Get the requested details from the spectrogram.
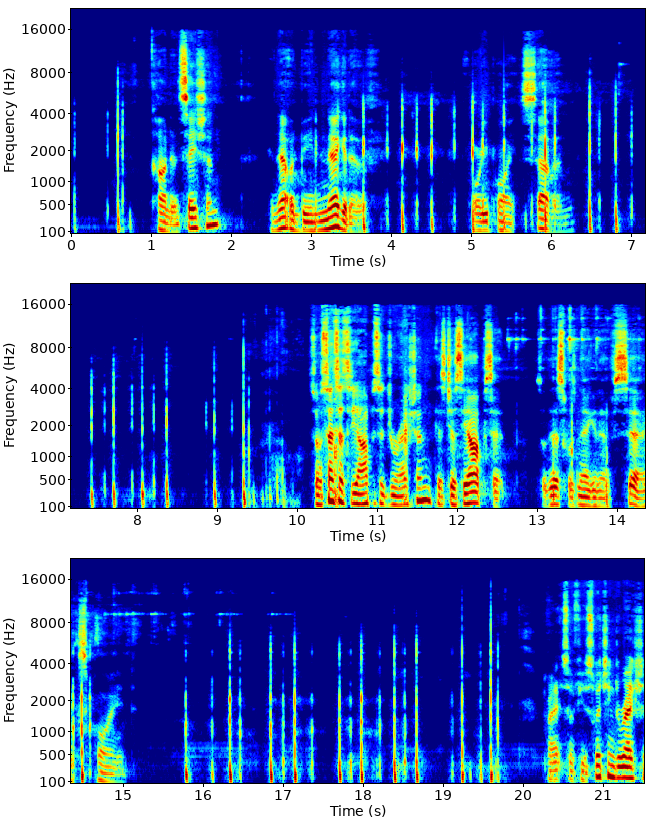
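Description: A middle-aged man speaks calmly and clearly into a close microphone, in short phrases with pauses.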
